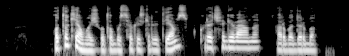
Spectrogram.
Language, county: Lithuanian, Šiauliai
